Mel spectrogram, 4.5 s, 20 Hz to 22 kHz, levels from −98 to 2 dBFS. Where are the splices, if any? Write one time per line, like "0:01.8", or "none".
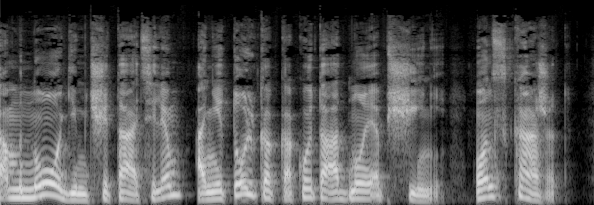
0:03.5

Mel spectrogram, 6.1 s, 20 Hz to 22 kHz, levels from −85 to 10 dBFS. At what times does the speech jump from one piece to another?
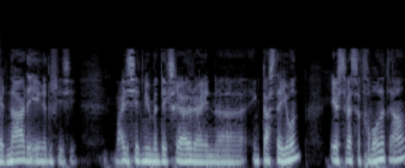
none

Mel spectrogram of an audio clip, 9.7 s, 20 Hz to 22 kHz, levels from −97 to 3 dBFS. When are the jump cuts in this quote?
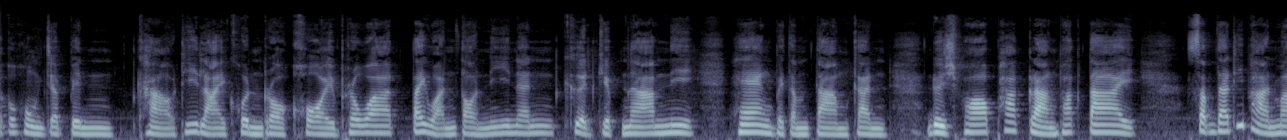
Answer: none

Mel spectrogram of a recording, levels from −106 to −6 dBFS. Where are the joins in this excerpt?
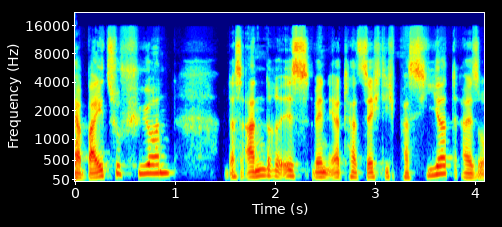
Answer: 0:02.4

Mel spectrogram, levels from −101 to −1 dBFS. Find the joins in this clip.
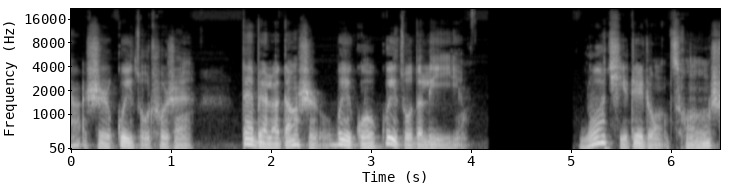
none

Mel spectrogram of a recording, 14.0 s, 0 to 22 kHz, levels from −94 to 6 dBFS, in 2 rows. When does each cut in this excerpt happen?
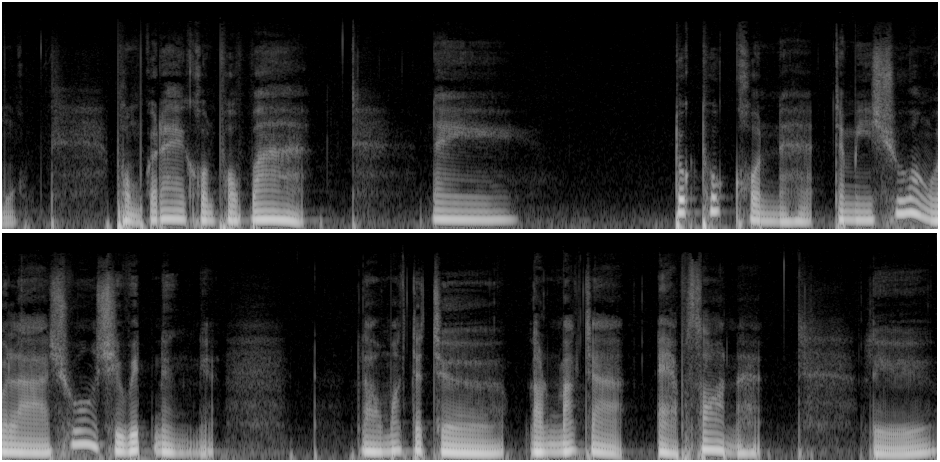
0:06.2
0:10.9

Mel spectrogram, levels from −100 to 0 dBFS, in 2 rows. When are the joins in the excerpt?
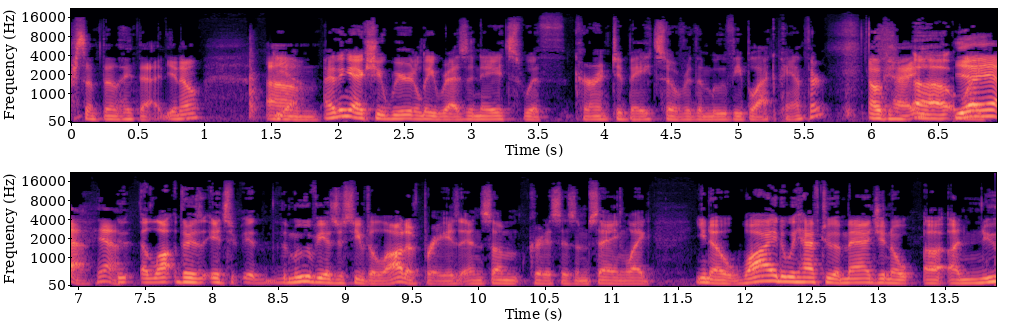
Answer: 0:06.6

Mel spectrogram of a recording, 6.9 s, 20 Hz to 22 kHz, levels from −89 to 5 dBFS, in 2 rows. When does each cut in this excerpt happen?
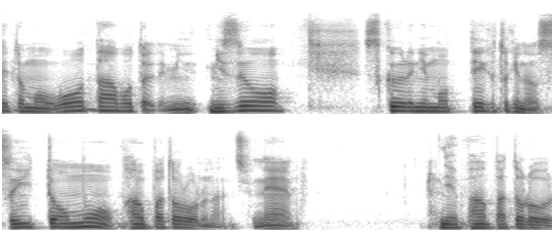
none

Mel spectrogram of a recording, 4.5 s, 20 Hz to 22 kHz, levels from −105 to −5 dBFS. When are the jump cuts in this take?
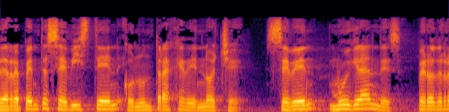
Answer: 0:01.2
0:02.5

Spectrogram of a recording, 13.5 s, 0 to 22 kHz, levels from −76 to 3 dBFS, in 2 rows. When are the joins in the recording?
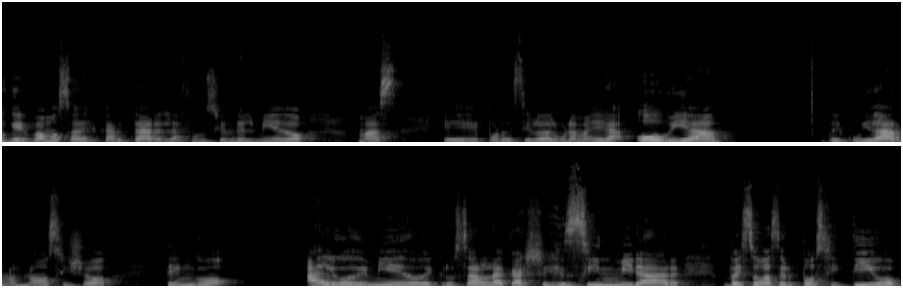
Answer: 0:06.2

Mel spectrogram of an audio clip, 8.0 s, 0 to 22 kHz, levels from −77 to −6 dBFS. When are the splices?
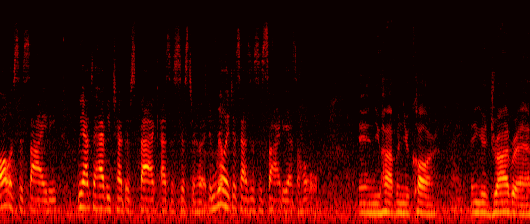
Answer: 0:05.4

